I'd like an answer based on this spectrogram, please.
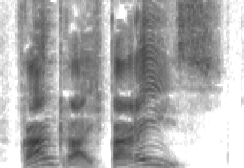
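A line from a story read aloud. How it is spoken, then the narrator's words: Laughing. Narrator (German): lacht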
